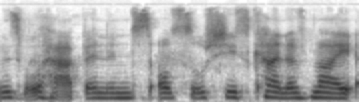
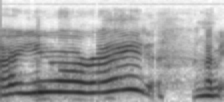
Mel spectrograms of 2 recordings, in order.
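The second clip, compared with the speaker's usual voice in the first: shrill, loud, very high, raised character voice; 12 semitones higher, 6 dB louder than usual. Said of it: "I'm using her old voice".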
